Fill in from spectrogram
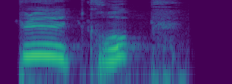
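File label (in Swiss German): "bluttgrupp", Alsatian; medecine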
